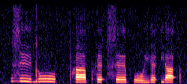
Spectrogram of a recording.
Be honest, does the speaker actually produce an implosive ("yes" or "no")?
no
